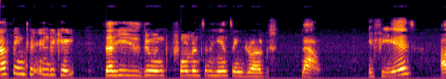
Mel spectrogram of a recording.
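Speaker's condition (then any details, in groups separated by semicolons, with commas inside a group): Cerebral palsy; lifelong, wheelchair user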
